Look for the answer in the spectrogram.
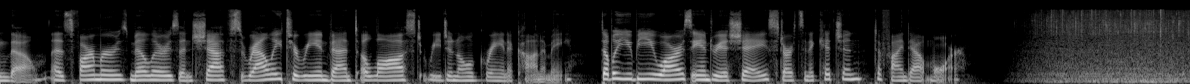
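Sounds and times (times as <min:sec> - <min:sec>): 
speech: 0:00.0 - 0:09.7
cornbread sizzling in melted butter in pan: 0:10.1 - 0:11.9.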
